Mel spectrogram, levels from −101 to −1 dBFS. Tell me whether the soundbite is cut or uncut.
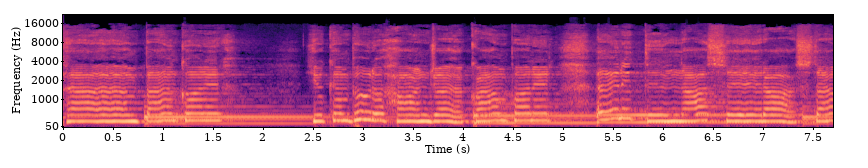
uncut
